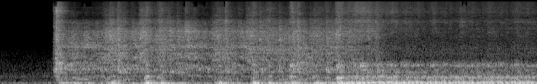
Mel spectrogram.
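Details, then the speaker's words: 1966 Chevrolet Corvette Stingray cold start in January at about 11–18°F after 10 dry and 10 cranking throttle pumps; catches after short crank, settles into high, slightly uneven deep-rumbling choke idle. Cold start fast idle. "it's very C oh yeah very cranky very very cranky woo hope you enjoyed that 10 dry pumps 10 cranking pumps it's on high idle"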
